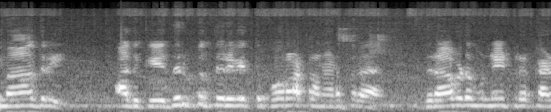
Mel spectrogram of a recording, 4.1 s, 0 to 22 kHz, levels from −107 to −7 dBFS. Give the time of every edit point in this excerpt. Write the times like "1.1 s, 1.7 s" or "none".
3.0 s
